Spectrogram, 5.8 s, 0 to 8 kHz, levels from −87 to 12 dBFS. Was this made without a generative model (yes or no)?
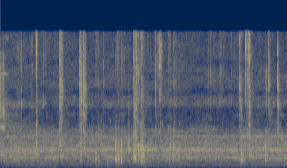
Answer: yes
